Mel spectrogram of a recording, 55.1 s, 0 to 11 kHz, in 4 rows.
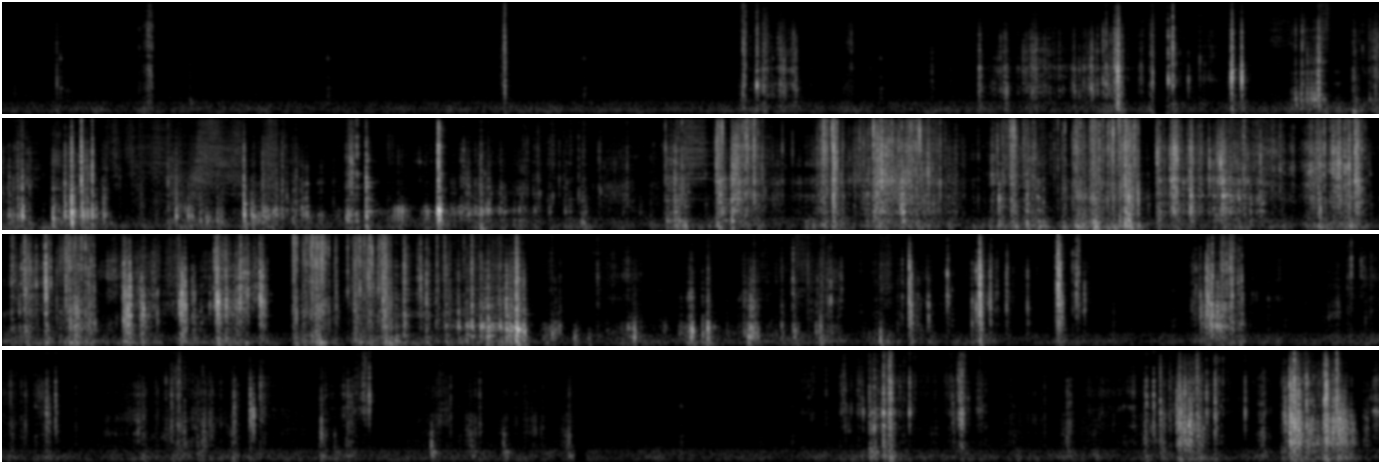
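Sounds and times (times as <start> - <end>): paper rustling: 12.8 - 32.8, 52.3 - 55.0
paper tearing and crinkling: 20.5 - 32.6.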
